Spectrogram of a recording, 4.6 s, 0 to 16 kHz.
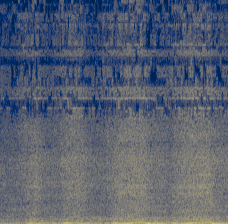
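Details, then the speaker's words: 1972 Fiat 850 Spider after a timing adjustment, with carb cleaning and an accelerator pump issue still suspected: several quick throttle blips, each rising cleanly and falling back evenly with no bogging or popping. It responds well. "That's not bad. Wow, that's really good, actually."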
